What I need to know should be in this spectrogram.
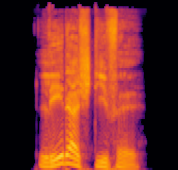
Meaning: leather boot
- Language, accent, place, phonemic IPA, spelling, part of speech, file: German, Germany, Berlin, /ˈleːdɐˌʃtiːfl̩/, Lederstiefel, noun, De-Lederstiefel.ogg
